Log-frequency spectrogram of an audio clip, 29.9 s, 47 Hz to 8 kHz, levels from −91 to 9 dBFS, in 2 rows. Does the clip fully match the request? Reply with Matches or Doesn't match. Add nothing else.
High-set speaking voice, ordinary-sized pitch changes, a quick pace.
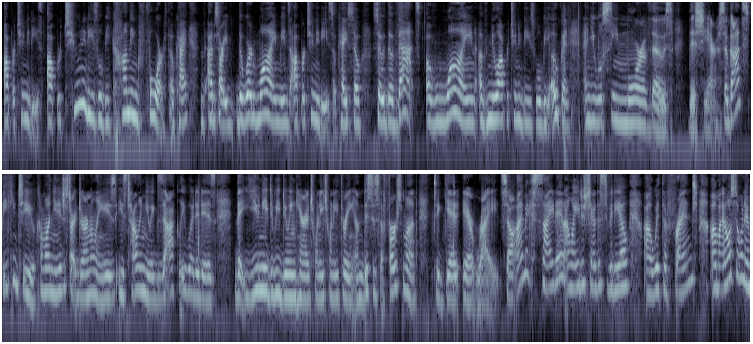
Doesn't match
